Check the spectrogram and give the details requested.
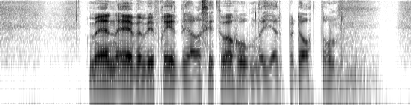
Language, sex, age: Swedish, male, 64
